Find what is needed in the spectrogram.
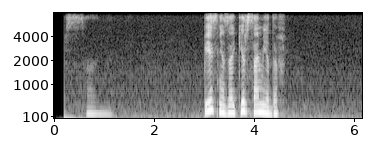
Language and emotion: Russian, neutral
